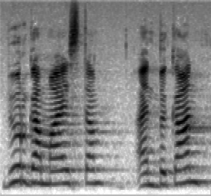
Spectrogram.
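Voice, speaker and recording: Slow, grave woman giving a speech. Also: on the high side, steady tone, sharp tone, big-room sound. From Ukraine. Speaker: rally speaker. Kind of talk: public speech. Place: outdoors in a town centre.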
